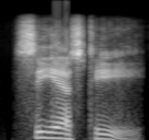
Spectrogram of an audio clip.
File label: "CST", American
